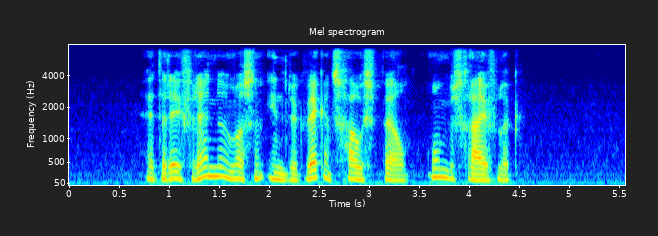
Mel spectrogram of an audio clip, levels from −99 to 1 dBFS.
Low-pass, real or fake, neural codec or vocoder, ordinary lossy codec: 7.2 kHz; fake; codec, 16 kHz, 4.8 kbps, FACodec; AAC, 48 kbps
